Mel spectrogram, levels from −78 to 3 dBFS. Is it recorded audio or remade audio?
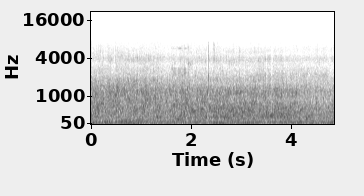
recorded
